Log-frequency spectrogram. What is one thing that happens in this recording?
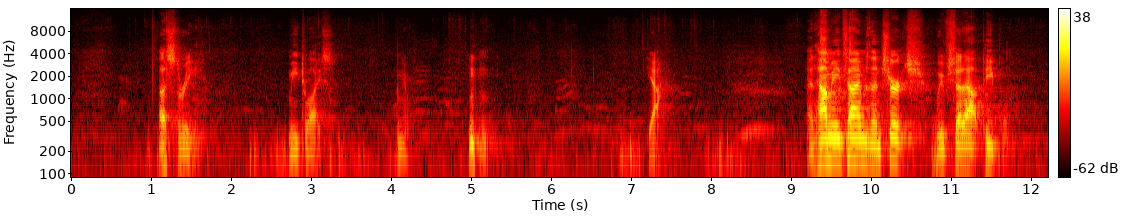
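An older man speaks through a microphone in a pausing, measured way, echoing slightly in a large room.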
